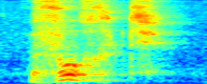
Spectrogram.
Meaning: inflection of voegen: 1. second/third-person singular present indicative 2. plural imperative
- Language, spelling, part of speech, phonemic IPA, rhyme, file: Dutch, voegt, verb, /vuxt/, -uxt, Nl-voegt.ogg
